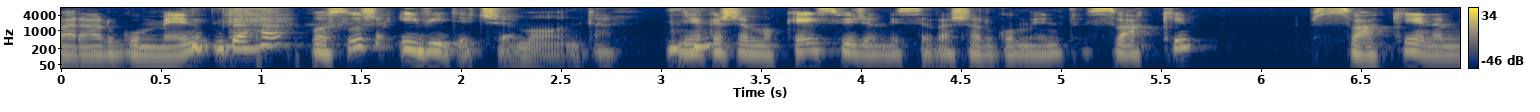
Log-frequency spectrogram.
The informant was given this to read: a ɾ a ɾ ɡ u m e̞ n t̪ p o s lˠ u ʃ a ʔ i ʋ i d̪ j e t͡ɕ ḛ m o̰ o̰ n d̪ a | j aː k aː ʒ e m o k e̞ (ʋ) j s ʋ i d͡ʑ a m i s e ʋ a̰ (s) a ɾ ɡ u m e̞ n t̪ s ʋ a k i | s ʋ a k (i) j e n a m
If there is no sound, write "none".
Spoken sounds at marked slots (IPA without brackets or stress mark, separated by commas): none, ʃ, i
